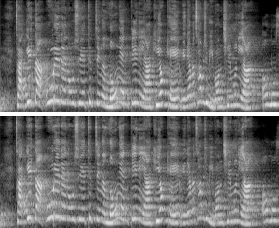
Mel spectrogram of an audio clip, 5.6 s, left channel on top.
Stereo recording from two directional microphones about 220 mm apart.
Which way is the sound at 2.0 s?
10° right (ahead or behind).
